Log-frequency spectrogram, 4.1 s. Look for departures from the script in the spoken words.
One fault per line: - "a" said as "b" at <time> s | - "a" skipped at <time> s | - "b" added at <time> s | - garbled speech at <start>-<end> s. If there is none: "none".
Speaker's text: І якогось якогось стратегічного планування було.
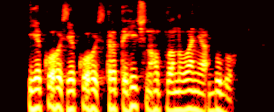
none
